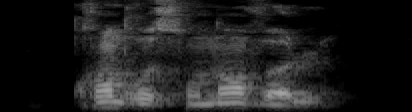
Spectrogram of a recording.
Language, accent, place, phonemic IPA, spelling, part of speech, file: French, France, Lyon, /pʁɑ̃.dʁə sɔ̃.n‿ɑ̃.vɔl/, prendre son envol, verb, LL-Q150 (fra)-prendre son envol.wav
- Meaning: to take off, to take flight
